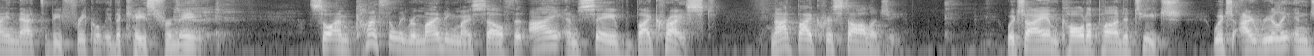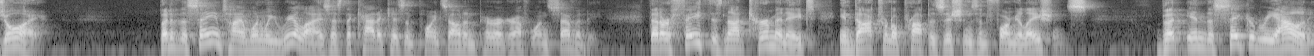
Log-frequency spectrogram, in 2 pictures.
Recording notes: Talk was part of the Speaking the Truth in Love Conference, sponsored by the Catechetical Institute at Franciscan University of Steubenville.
